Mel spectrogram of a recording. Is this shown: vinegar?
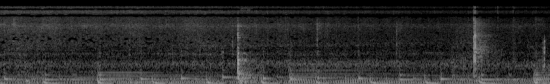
yes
